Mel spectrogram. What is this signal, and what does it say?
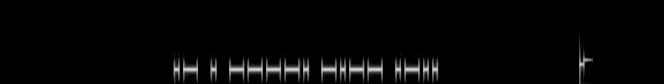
Morse code, heard as a keyed tone, about 24 wpm, 700 Hz. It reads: AE9YL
